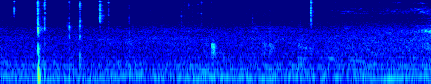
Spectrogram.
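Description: Faint clicks of a computer keyboard and mouse over near-silent room tone. There is a quick run of about half a dozen clicks in the first second and a half, then a single mouse click just before four seconds in.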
